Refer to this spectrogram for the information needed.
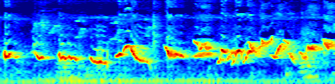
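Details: White-rumped shama song meant to draw other shamas into singing; short whistled notes come about every third of a second, building into a dense stream of twisting, slurred phrases over a soft low hum.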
